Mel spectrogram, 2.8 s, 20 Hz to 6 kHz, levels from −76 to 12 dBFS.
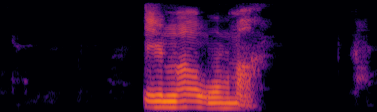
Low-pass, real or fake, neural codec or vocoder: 5.4 kHz; fake; codec, 16 kHz in and 24 kHz out, 0.6 kbps, FireRedTTS-2 codec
